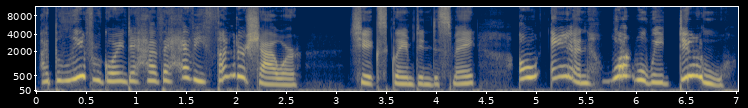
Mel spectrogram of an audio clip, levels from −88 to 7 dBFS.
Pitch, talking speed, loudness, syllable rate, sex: 320 Hz, 170 wpm, -18 LUFS, 5.5 syllables/s, female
